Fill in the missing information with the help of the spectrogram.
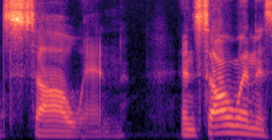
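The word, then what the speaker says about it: Samhain: ancient Celtic Festival called sawwin and sawwind is spelled like Sam Hayne s-a-m-h-a-i-n but it's pronounced saw when sawin was a festival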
